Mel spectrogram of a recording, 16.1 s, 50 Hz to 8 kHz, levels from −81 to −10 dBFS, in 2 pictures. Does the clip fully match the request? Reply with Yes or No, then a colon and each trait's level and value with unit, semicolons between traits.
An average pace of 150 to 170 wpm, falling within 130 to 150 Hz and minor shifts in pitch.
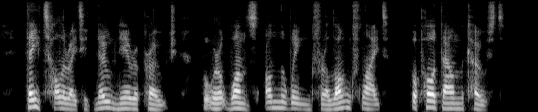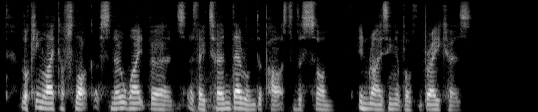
No: average, 160 wpm; medium, 140 Hz; average, 3.3 semitones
